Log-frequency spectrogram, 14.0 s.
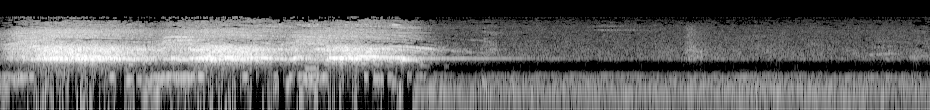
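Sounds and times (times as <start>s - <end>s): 
crowd cheering and whooping to welcome a speaker in Mumbai: 0.0s - 6.8s.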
